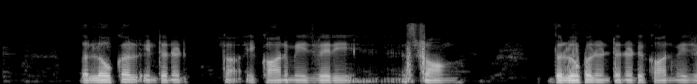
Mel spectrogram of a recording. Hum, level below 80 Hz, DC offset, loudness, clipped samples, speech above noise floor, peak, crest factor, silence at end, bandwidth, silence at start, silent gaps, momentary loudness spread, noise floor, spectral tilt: none; -56 dBFS; under 0.1%; -20 LUFS; under 0.1%; 41 dB; -2 dBFS; 20 dB; 0 s; 7.2 kHz; 0.8 s; none; 12 LU; -60 dBFS; -8.5 dB/octave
